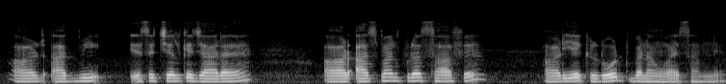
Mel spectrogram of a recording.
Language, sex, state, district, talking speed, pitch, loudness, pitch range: Hindi, male, Bihar, East Champaran, 175 wpm, 140 Hz, -20 LUFS, 130-150 Hz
